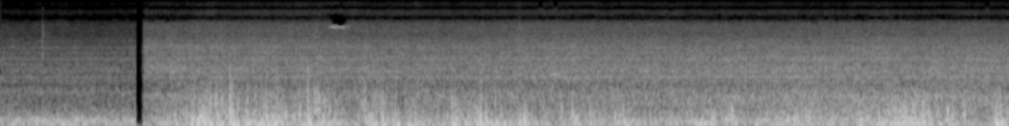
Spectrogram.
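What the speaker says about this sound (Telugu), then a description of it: "ట్రైన్ అయితే మాత్రం ఆన్ టైంకి అయితే వచ్చేసింది" A train pulling into Kadapa railway station, a steady loud rumble of wheels and carriages rolling on without pause, with no voices.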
